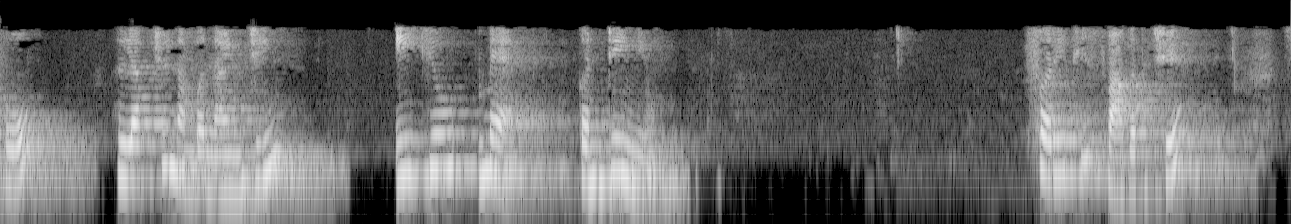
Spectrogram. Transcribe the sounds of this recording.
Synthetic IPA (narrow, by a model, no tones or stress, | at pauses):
ɦo | ləkt͡ʃənəmbəɾnaind͡ʒiŋ | ikjumɛnkəɳʈinju | fəɾit̪ʰisʋaɡət̪t͡ʃʰe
